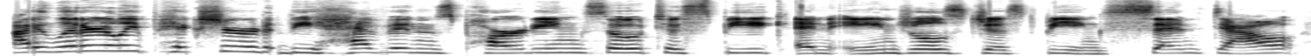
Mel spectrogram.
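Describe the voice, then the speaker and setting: A woman with a very bright, forward voice sitting a little high in pitch. She co-hosts a recap show, chiming in with casual commentary. Her manner is playful and joking. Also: takes it slowly. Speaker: co-host of a lore recap show.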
